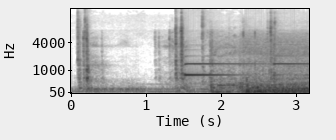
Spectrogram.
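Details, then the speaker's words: Chevy GMT800 Vortec V8 truck after PCM replacement and VATS relearn: a couple of chimes, then the engine catches and settles into a steady, even low idle with nothing odd underneath; normal start. "there it is. It is running now. Sweet."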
